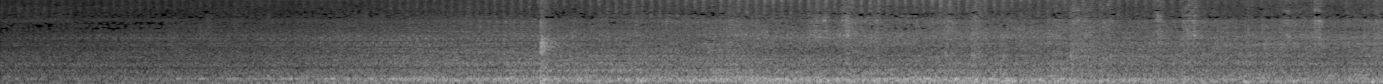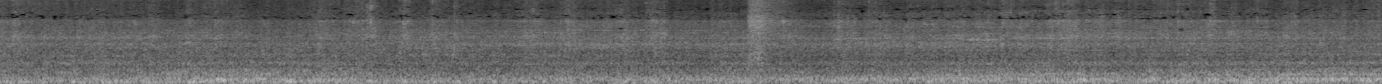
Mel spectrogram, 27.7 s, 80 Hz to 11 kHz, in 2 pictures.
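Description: Diesel freight train approaching and passing close: a DB Cargo Class 60 locomotive's engine grows louder over the first few seconds, then the steady rumble of a long rake of covered wagons rolling past, with a few sharp clicks from the wheels.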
